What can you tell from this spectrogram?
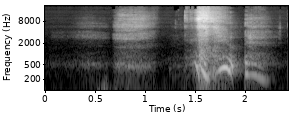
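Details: Person counting sneezes in a long run past a dozen: quick intake of breath, then one loud explosive sneeze with short trailing voiced sound; sneezing.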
